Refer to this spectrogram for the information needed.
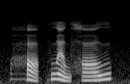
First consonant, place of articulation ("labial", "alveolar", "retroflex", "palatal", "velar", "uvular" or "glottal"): glottal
